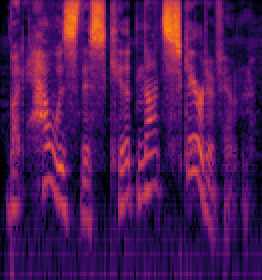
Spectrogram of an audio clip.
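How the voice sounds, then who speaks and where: Male narrator, scripted fiction, animated intonation, gravelly edge, mid pitch, close dry sound. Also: unhurried, dry recording.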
